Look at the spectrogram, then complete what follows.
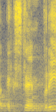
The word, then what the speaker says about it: extempore: Pronunciation इसकी एक्सटेम्परी होगा। इसका मतलब होता है तैयारी रहित, यानी कोई चीज़ आप तैयारी रहित दे रहे हैं, वो एक्सटेम्परी है।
